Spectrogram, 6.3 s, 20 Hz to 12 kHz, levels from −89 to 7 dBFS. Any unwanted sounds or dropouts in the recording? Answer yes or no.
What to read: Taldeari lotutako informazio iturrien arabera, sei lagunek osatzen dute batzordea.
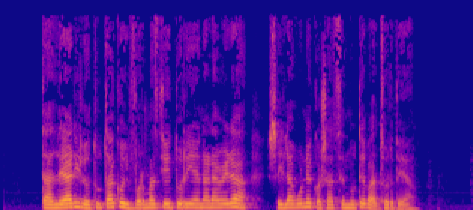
no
